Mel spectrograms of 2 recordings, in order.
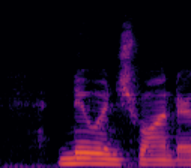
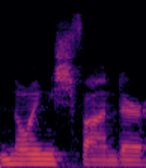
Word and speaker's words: Neuenschwander: gonna sign off now how do you pronounce my last name nu inch wander it's probably not the proper German swiss-german way to say it but knowing shvonder is probably the right way but newish wander is how how we pronounce it you can go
